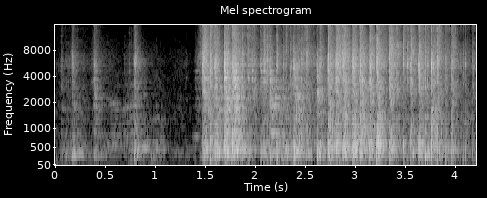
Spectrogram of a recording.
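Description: A metal tin shaken hard with a phone inside, rattling rapidly and loudly from about a second and a half in, after a few lighter knocks.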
